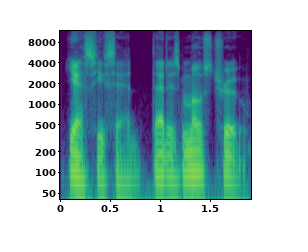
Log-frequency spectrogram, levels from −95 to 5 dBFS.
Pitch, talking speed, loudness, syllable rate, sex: 85 Hz, 220 wpm, -22 LUFS, 4.1 syllables/s, male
